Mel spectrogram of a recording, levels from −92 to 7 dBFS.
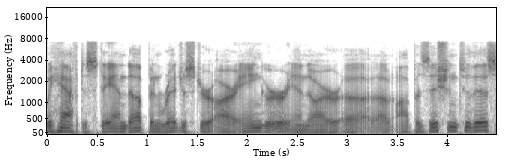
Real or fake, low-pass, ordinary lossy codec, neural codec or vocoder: fake; 7.2 kHz; Opus, 64 kbps; vocoder, 22.05 kHz, 80 mel bands, Vocos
